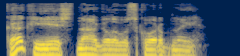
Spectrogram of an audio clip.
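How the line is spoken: Sighing. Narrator (Russian): вздохнул майор

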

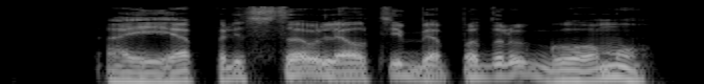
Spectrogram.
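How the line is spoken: Hissed. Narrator (Russian): прошипел Михась

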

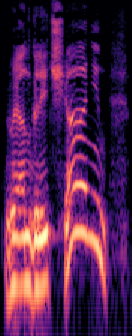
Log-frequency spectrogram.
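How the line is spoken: Horrified exclamation. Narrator (Russian): в ужасе воскликнул испанец

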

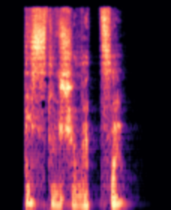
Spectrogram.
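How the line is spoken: Whispered. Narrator (Russian): прошептала миссис Уизли

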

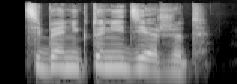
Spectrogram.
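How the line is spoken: Slightly angry reply. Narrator (Russian): Немного сердито ответил Йен

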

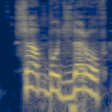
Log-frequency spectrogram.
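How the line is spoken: Angry ghost. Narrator (Russian): сердито ответило привидение

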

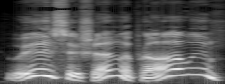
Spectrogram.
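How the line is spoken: Loud, feigned calm. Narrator (Russian): громко сказал королевский юрисконсульт Басфас с притворным спокойствием

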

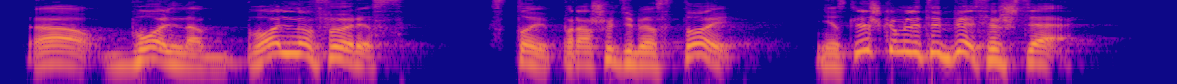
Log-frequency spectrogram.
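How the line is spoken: Yelling in pain. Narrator (Russian): Орал он

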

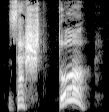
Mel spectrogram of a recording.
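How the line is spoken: Threatening shout. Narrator (Russian): крикнул Иван Дмитрич, с угрожающим видом

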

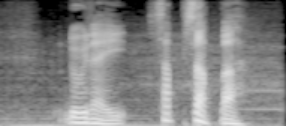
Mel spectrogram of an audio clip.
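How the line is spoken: Terrified cry. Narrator (Vietnamese): Ôn kinh hãi kêu lên

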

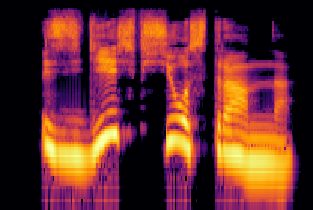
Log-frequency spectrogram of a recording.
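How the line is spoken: Muttered. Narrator (Russian): буркнула Бренда полицейский

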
